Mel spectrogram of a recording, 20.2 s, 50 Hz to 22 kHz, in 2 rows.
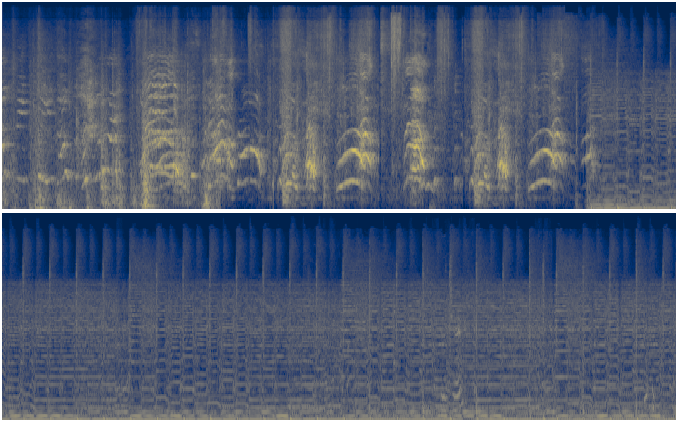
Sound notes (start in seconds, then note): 3.7 water squirting; 9.5 upbeat Christmas-themed rock music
